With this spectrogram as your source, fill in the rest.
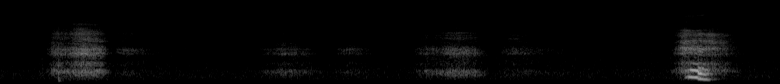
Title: Sneezes attack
